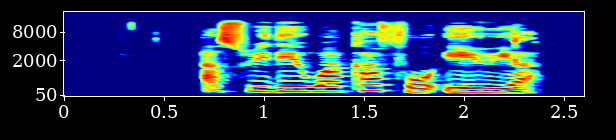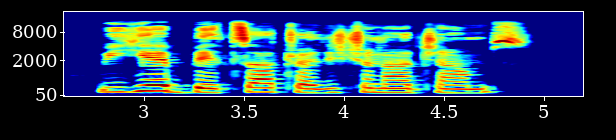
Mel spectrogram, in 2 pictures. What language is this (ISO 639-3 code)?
pcm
